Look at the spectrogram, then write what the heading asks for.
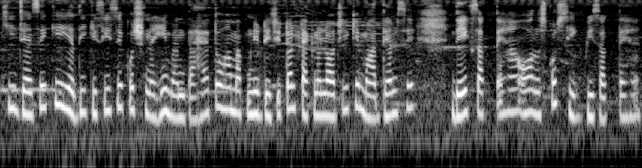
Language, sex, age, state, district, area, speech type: Hindi, female, 18-30, Madhya Pradesh, Narsinghpur, urban, spontaneous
